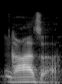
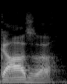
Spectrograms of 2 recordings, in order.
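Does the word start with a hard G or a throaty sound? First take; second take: throaty; hard G. First: It starts with a throaty swallowed sound. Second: It starts with a hard G sound. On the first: The speaker calls it right. "it's Gaza" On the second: The speaker calls it wrong. "it's not Gaza"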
